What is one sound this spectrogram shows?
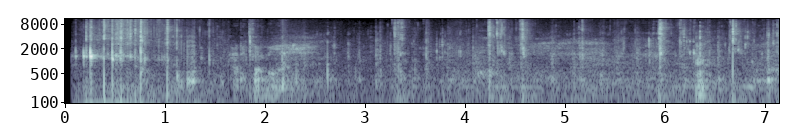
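Crispy food crunches loudly in chewing mouths close to a microphone.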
